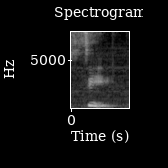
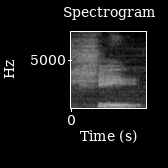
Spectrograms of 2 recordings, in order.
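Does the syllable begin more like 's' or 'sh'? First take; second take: s; sh. First: The syllable begins with an 's' sound. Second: The syllable begins with a 'sh' sound. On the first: The speaker calls it right. "it's si. Like your the corners of your mouth spread out" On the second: The speaker calls it wrong. "It's not she"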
